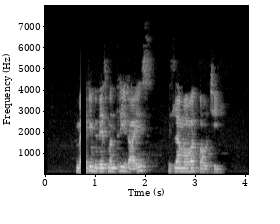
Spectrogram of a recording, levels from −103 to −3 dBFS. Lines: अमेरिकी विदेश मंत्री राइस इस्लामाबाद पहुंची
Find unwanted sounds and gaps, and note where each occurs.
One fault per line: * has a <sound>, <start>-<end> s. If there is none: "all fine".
* has a dropout, 0.7-0.8 s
